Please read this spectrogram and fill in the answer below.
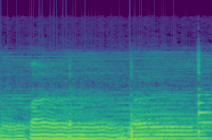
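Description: Male Hindustani classical vocalist singing Raag Basant Mukhari, holding long, steady notes and moving to a new note about a quarter second in, with a few light tabla strokes underneath.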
